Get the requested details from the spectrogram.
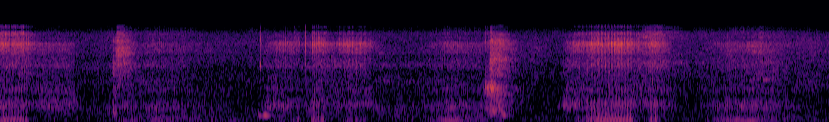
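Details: Mother and daughter asleep on a camping trip, snoring in sync, mother first then daughter: low, uneven snores with breathy, whistling inhalations in a quiet room: snoring.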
